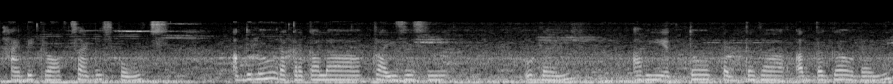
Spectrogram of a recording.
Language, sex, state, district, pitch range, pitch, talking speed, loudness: Telugu, female, Andhra Pradesh, Guntur, 105-115 Hz, 105 Hz, 80 wpm, -16 LUFS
